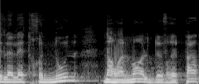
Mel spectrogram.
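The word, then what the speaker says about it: ن: Alors la lettre Noun hein, que je vous ai mis ici, c'est comme le N en français, naninou, donc ce n'est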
